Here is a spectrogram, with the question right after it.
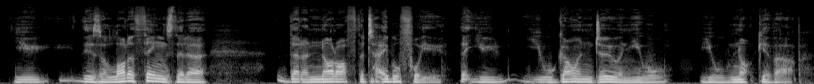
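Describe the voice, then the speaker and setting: Speaking with an Australian accent, a man uses a dark, mellow tone at medium pitch, moving at a moderate pace with ordinary pitch variation on a very clean recording against a silent background. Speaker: whisky distillery founder. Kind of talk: interview. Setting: in-person recording.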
